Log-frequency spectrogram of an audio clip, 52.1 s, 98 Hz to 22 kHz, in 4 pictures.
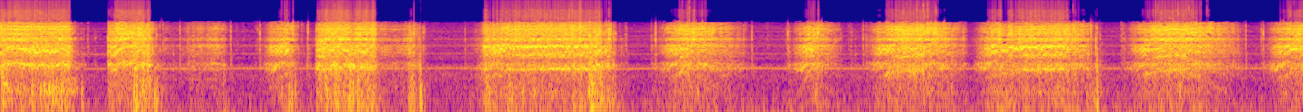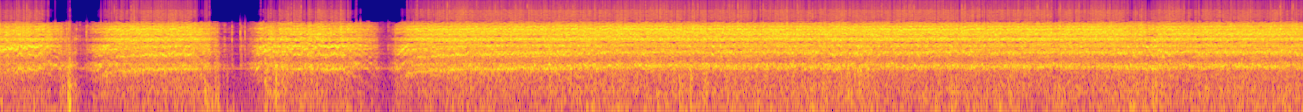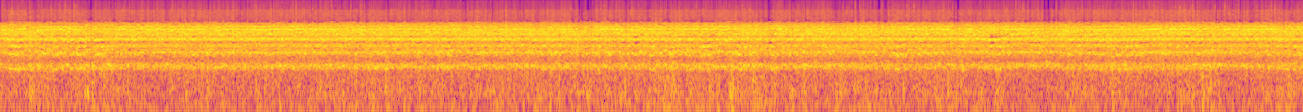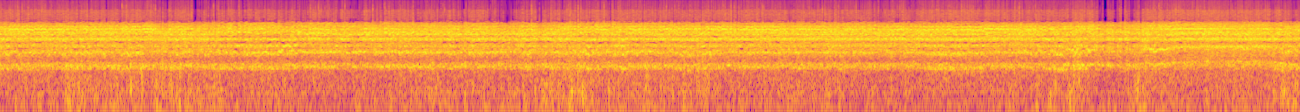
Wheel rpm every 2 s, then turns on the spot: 140, 60, 110, 50, 60, 100, 80, 120, 130, 220, 230, 230, 230, 220, 230, 230, 230, 230, 230, 230, 230, 230, 230, 230, 230, 270.
none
